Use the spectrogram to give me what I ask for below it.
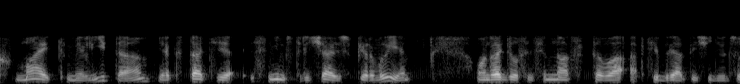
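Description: Throughout the speech the sound is thin and band-limited, with nothing below about 300 Hz or above 3.6 kHz, and it has a plainly audible rough, synthetic edge. This is the G.729 codec, an 8 kbit/s-class VoIP coder. It discards the waveform and rebuilds each short frame from a vocal tract filter, a pitch predictor and a few pulses, and that sparse rebuilding leaves the grainy texture.

From 1.49 s to 6.11 s a steady low buzz with a fizzy hash above it sits well under the speech, at about 35 dB down. A very high tone near 15.6 kHz rides along with it. This is video or display buzz: a screen or video cable is coupling into the audio line. The buzz repeats at the 50 Hz field rate of the picture, and the high tone is the line-scan frequency leaking through.

At 6.33 to 6.39 s the speech briefly smears into a stretched, fading sound, and it stays weak and distorted for a moment afterwards. This is VoIP packet loss concealed by the speech codec. 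About 30 ms of audio went missing, which fits a single lost packet. The decoder filled the gap by extending its last pitch and filter with falling gain, and because each frame builds on the one before, it needs a little time to recover.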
